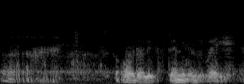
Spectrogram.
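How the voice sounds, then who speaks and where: A man's voice: low voice, expressive, fairly quick. A man acting a calculating, methodical, sinister hired gunman in a vintage radio drama. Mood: intent. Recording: dull, faintly noisy old radio recording.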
